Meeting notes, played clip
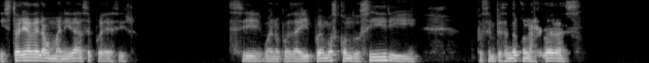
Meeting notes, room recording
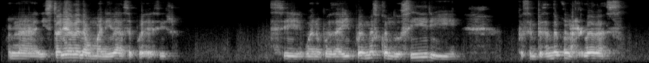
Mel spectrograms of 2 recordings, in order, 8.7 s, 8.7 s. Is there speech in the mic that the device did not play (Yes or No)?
No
